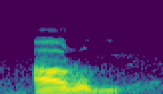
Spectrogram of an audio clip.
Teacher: Ard sifatnya ada istitalah memanjang pada geraham kita.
